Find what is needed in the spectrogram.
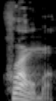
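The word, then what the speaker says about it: Khroma: They're both pronounced chroma, but one with a K, one with a C.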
